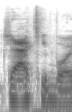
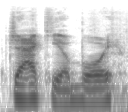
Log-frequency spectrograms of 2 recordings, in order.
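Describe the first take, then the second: First: Jackie runs straight into boy with no sound between. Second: An extra 'a' sound comes between Jackie and boy. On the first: The speaker calls it wrong. "It's actually not Jackie Boy" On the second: The speaker calls it right. "it's Jackie a boy"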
